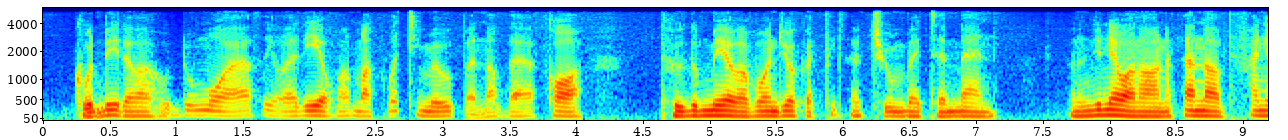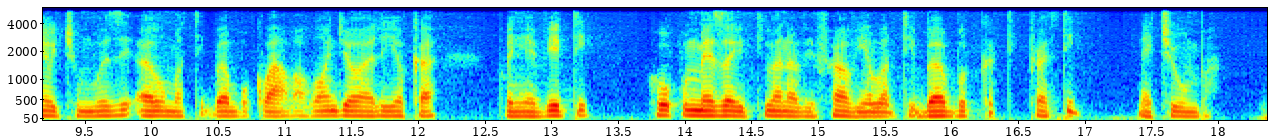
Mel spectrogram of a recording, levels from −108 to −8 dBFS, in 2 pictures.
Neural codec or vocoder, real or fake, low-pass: codec, 16 kHz, 0.5 kbps, X-Codec, HuBERT features, trained on LibriSpeech; fake; 5.4 kHz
